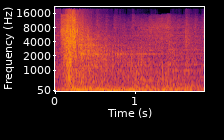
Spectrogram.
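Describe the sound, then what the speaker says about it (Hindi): Firecrackers set off outside a party office during a flag-hoisting on a political party's foundation day, a heavy booming burst up front followed by a rumbling, crackling tail that slowly fades. "छोड़े गए पटाखे।"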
